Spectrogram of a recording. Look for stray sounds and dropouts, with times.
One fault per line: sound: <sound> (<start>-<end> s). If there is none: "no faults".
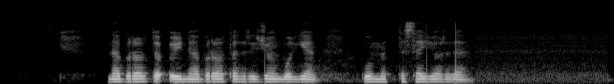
no faults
